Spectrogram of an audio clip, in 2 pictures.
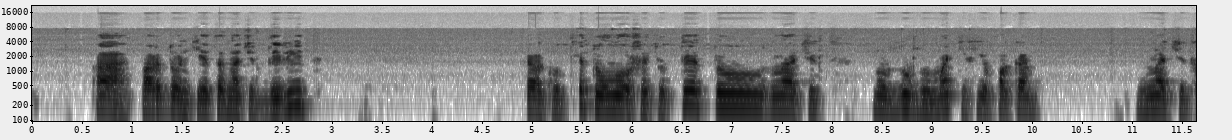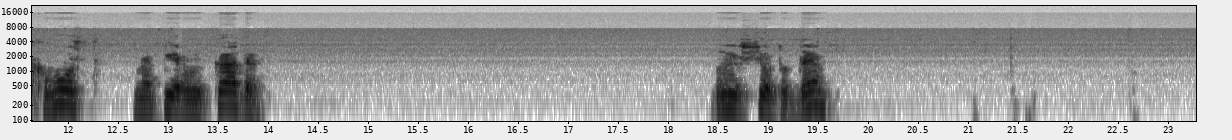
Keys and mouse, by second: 2.3 Delete, 4.8 click, 6.0 shift+click, 8.3-8.7 shift+middle drag, 9.1 middle click, 9.7-10.2 shift+middle drag, 11.1 middle click, 12.0 shift+click, 13.1 click, 14.2-18.7 middle drag, 19.6 shift+click, 21.2 shift+click, 21.7-22.7 middle drag.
